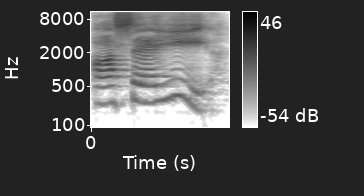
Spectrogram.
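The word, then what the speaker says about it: açaí: It's f even though it's pronounced pho. Um, acai.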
